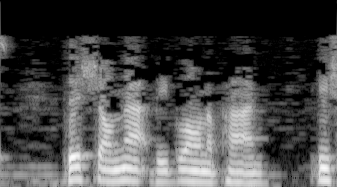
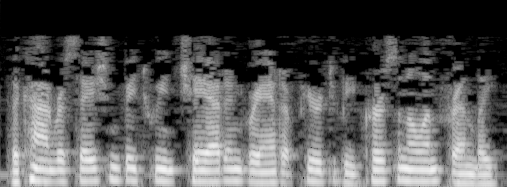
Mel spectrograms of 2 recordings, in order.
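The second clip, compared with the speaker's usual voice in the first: ordinary delivery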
